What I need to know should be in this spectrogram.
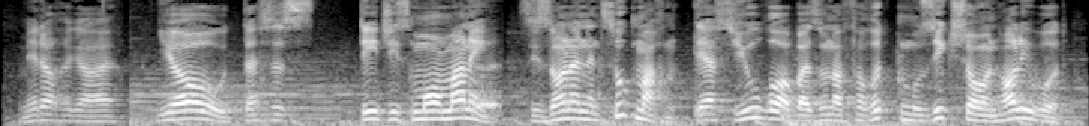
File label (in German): Teenager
